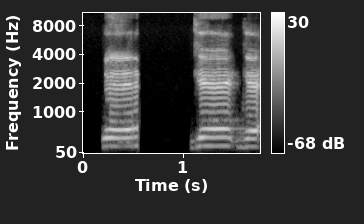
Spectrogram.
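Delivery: put-on southern US accent. Answering a friendly morning greeting: southern accent. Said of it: "I just gave you a gave a southern accent right then".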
